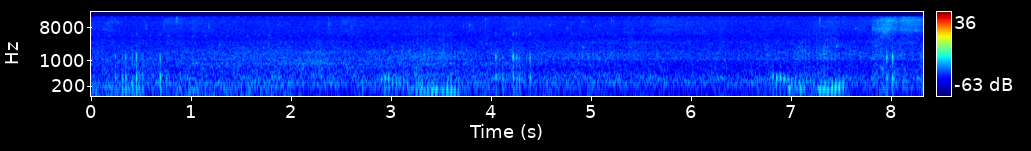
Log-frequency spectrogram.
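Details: Domestic cat purring, recorded May 26, 2016; a soft, continuous low purr with brief faint squeaky tones at a few points.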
